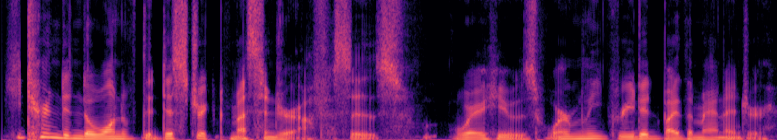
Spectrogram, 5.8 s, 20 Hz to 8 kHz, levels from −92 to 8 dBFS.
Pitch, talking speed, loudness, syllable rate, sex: 125 Hz, 175 wpm, -20 LUFS, 5.5 syllables/s, male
